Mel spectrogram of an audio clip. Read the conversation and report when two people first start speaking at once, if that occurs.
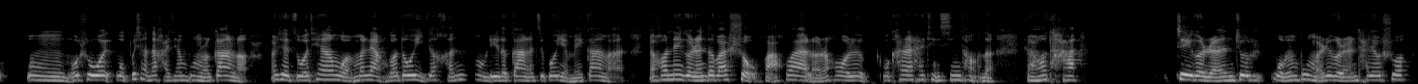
none

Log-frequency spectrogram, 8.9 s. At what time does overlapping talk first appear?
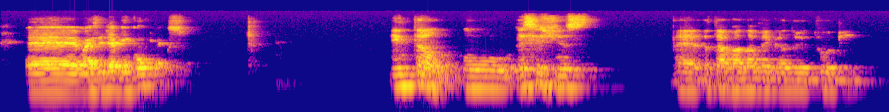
none

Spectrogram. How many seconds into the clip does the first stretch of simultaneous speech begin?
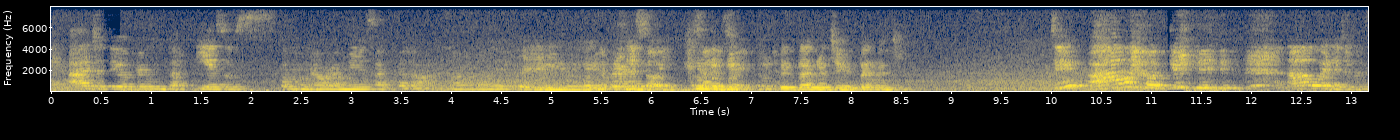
5 s

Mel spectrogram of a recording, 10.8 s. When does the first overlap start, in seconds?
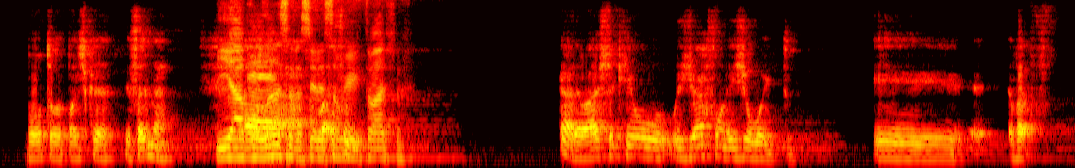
2 s

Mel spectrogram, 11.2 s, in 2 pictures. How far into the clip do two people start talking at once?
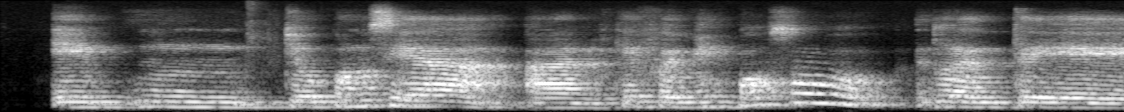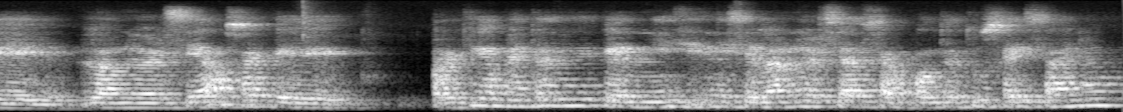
none

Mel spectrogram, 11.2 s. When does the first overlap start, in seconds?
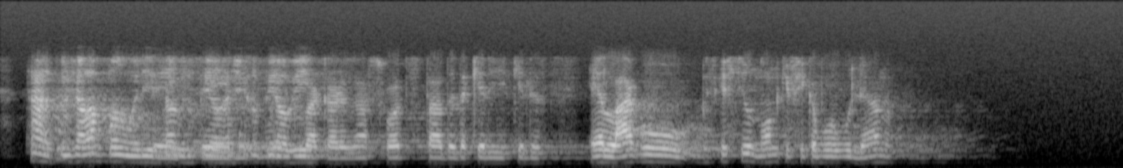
2 s

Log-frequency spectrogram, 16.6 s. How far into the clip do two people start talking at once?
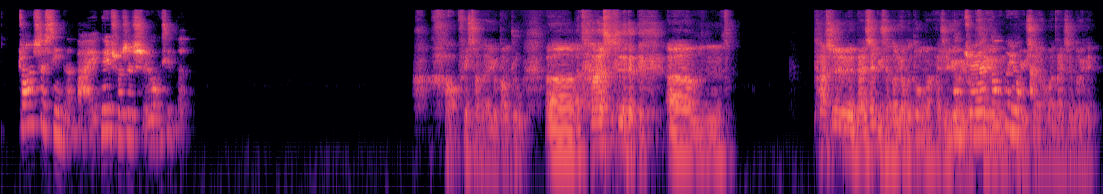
14 s

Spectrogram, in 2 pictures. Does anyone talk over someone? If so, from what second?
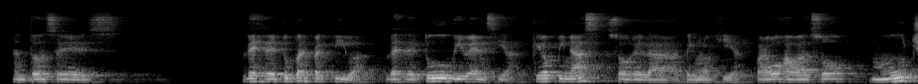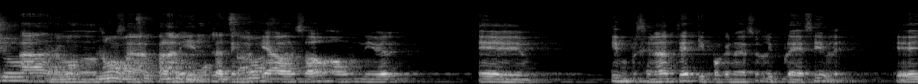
9 s

